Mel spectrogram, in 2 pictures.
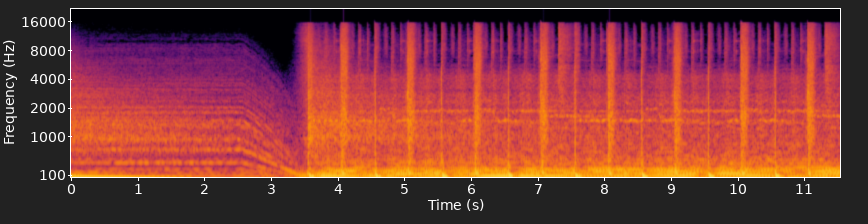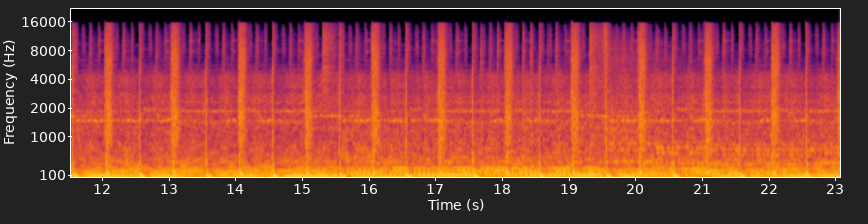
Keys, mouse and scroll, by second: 6.0 alt+g, 6.2 alt+r, 6.7 click, 7.8 KP_0, 9.3 r, 11.0 click, 11.7 click, 13.5 Home, 14.4 t, 15.6-16.0 scroll up 3, 16.0 shift+middle click, 16.6 click, 17.9 click, 19.3 click, 21.9 click, 22.3 click.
